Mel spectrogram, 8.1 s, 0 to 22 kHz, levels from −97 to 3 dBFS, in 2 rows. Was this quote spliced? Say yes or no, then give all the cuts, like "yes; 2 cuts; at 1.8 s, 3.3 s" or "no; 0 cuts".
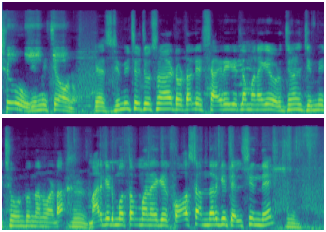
no; 0 cuts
